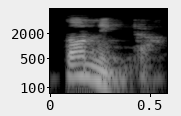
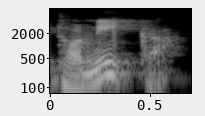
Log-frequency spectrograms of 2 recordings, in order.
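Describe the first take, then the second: First: The stress is on the first syllable. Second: The stress is on the second syllable. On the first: The speaker calls it right. "it's tónica" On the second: The speaker calls it wrong. "It should be tónica, but it's not"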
